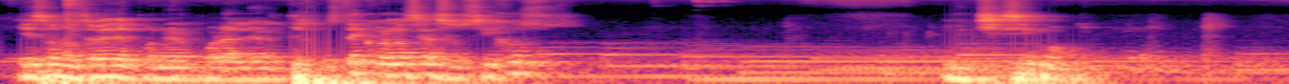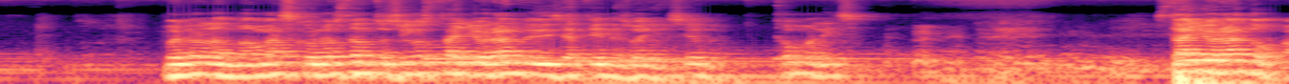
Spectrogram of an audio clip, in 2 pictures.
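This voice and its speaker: A man pastor preaching a sermon, often calling listeners brother and asking the congregation questions. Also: a little high. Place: church hall. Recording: echoey church hall, from far off.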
